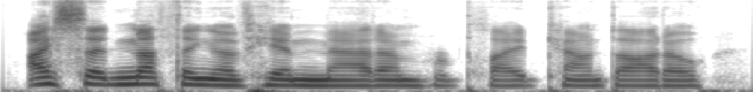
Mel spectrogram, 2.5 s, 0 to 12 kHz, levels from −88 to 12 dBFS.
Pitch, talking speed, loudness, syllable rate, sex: 175 Hz, 215 wpm, -18 LUFS, 6.0 syllables/s, female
